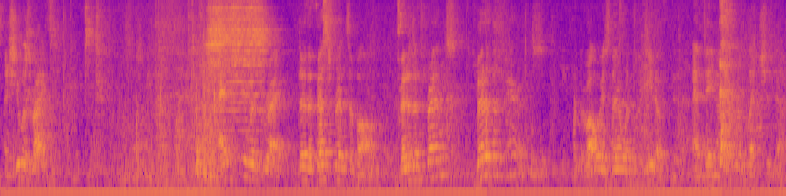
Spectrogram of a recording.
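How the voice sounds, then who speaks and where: A young man playing a disillusioned teenage son in a school readers theatre monologue, colloquial and halting. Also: a little high, sing-song. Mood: wistful. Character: disillusioned teenage son talking about his divorced parents. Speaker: student actor. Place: school room with wooden floor. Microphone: distant camcorder microphone. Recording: echoey, noisy camcorder from far off.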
